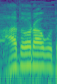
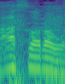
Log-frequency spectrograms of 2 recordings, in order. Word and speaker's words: 아서: 옛날에는 뭐 아더라고도 했는데 정식 발음은 아서라고 한다고.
